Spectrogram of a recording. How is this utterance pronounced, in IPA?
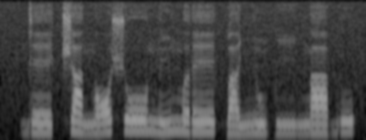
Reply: ɡ eː˨ t͡ʃ a˦˨ n ɔ˨˦ ʃ oː˦ n ĩ˨˦ m ə˧ ɾ eː˧ ɡ͡b a˨ ɲ ũ˨ p iː˨ ŋ aː˧ b u˦

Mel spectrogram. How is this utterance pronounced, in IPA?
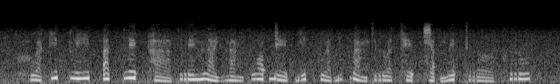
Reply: h u˨˩ a̯ k i˥˩ t̚ p l iː˦˥ t̚ ʔ a˥˩ t̚ p l e˥˩ ʔ pʰ aː˩˦ p r e˦˥ n l a˩˦ j ŋ a˨˩ ŋ k w ɔ˦˥ ʔ d eː˨˩ p̚ j i˦˥ t̚ p ɯ˩˦ a̯ b u˦˥ k̚ l a˩˦ ŋ t r u˨˩ a̯ tʰ e˨˩ ʔ t͡ɕ a˨˩ ʔ m e˦˥ ʔ t r ɤː˨˩ kʰ r u˥˩ k̚

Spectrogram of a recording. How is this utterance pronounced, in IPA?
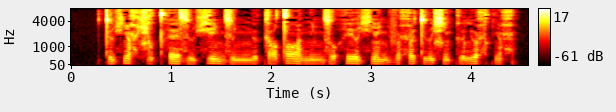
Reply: t ø ç ĩ ħ ɕ o t̪ʰ ɛ z ʉ ç e ɲ z ø ɲ n̪ ø k ɛ tˤ ɛ̃ ə̯ n̪ ĩ ɲ z o h e ə̯ ç ɛ̃ ɲ v ʏ ħ ʏ t ʉ ə̯ ɕ ẽ k ʏ l ʉ ħ k ẽ ħ

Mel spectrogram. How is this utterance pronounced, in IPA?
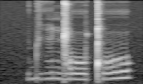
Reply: dʱ i ŋ͡ǁ o ǃ o

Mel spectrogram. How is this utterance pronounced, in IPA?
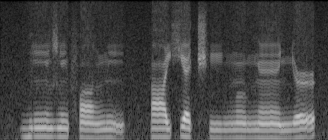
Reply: ɡ͡b ĩː ɮ ĩ f ɑ̃ ŋ͡m ĩ | ʕ i ç ɛ t͡ʃʰ iː ŋ õ u̯ ŋ ɛ̃ː ɲ ə˞

